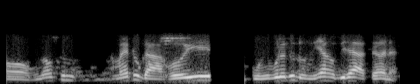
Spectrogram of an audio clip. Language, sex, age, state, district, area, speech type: Assamese, male, 30-45, Assam, Sivasagar, urban, conversation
